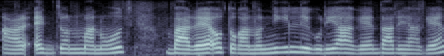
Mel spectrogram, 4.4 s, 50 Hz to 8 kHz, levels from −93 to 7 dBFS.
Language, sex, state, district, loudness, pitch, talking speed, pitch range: Chakma, female, Tripura, Unakoti, -17 LUFS, 215 Hz, 160 wpm, 205-225 Hz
